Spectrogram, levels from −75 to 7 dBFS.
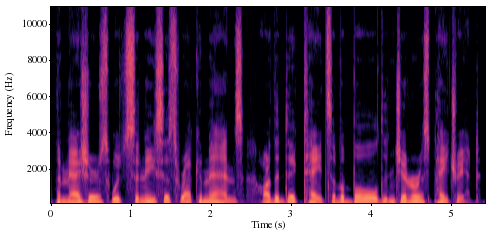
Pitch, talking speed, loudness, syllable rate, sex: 110 Hz, 155 wpm, -18 LUFS, 5.1 syllables/s, male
